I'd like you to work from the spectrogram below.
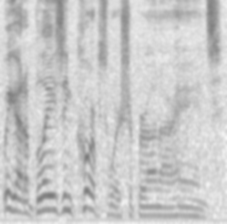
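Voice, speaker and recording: An actor playing a hostile, taunting male thug in a fantasy game, with a gruff delivery. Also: mid-range voice, lively intonation, moderate pace, close to an everyday voice. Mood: contemptuous. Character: hostile, sneering male thug claiming ruins. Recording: quiet noisy game audio with ambience.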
